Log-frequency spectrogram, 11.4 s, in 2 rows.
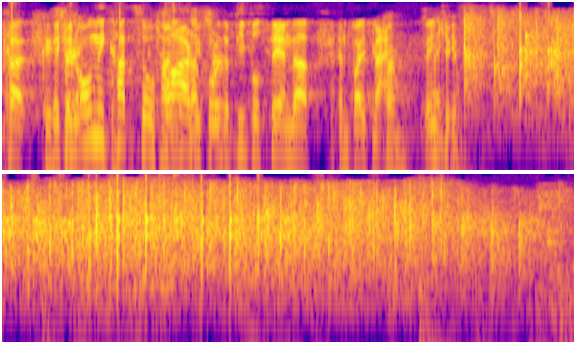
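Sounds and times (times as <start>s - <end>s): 
speech: 0.0s - 5.0s
audience applause: 4.6s - 11.4s.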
